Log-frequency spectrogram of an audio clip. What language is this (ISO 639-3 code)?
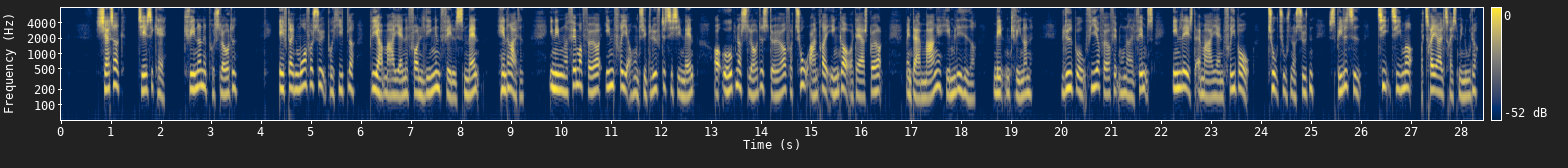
dan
